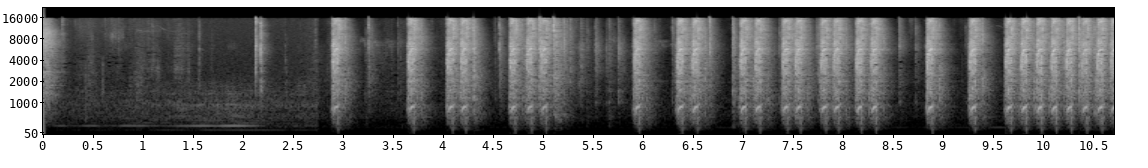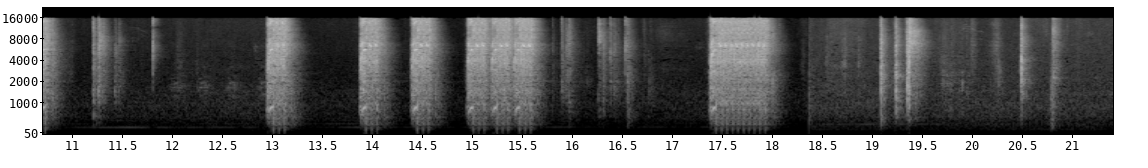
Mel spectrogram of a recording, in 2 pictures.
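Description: ASG CZ Scorpion EVO 3 A1 electric airsoft gun firing. About three seconds in it starts with short strings of shots, then fires longer full-auto bursts with pauses between them; the longest runs about four seconds.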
